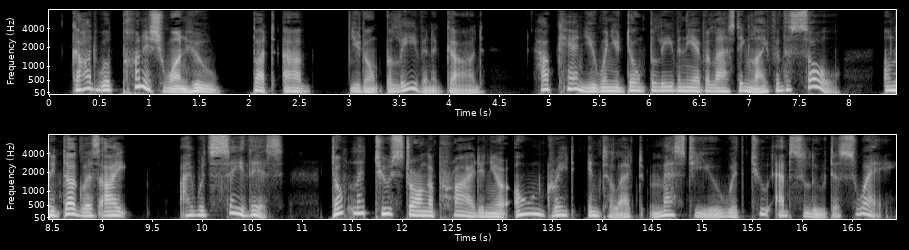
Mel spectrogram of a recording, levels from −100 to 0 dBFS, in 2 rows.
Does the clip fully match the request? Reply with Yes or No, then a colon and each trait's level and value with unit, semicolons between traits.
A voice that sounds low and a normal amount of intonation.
No: low, 130 Hz; wide, 6.6 semitones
